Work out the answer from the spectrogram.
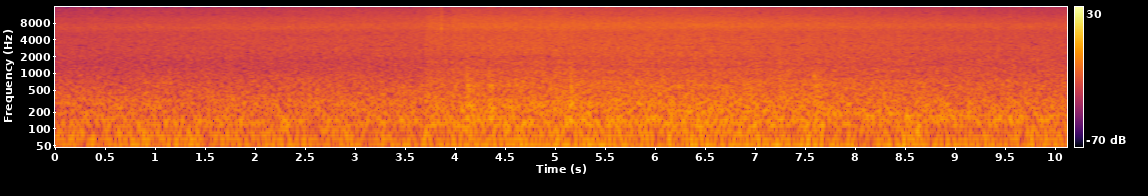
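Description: Steady rain falling, an even hiss that gets louder about four seconds in.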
